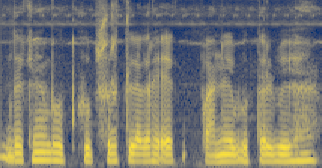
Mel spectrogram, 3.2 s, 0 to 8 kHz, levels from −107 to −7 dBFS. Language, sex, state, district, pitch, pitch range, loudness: Hindi, male, Jharkhand, Palamu, 125 Hz, 125-135 Hz, -14 LUFS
